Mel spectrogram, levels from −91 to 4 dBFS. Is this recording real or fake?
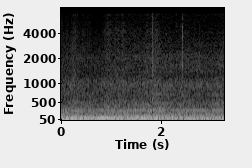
real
